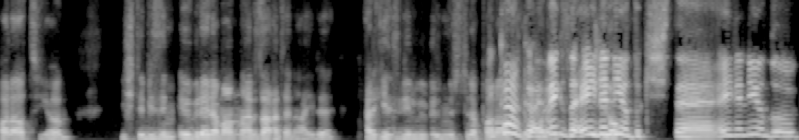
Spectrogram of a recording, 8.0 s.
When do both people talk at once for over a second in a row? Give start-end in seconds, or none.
4.8-6.2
